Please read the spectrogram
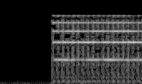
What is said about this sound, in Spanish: Me parece que está, está sonando el teléfono, bueno ¿está sonando?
